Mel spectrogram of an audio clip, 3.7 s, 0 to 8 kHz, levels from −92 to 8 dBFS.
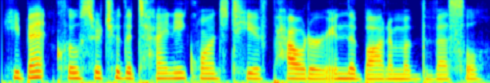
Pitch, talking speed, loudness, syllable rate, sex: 175 Hz, 245 wpm, -19 LUFS, 6.2 syllables/s, female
